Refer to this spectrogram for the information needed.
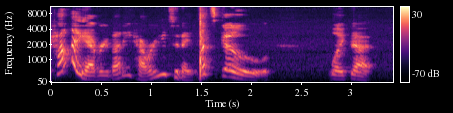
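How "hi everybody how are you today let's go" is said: squeaky, high, swooping helium voice. Contrasting self with a steady partner, in a high helium-like voice. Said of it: "I'm like helium going".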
